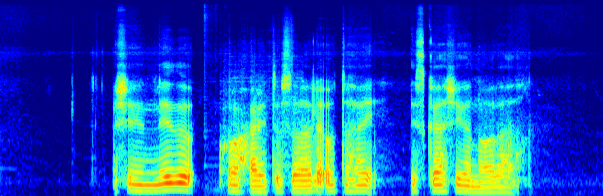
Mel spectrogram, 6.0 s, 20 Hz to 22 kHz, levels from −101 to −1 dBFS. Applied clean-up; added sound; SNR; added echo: neural mask model RNNoise.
